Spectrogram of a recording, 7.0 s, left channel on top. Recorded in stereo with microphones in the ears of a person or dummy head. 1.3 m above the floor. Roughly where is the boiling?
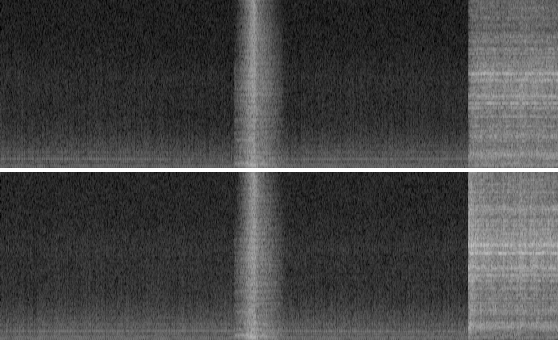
Right.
